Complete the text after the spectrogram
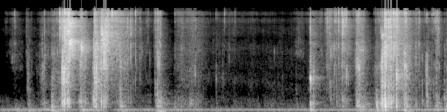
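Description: Sticky slime squelches and crackles as hands squeeze and press it.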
